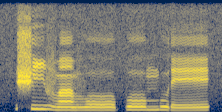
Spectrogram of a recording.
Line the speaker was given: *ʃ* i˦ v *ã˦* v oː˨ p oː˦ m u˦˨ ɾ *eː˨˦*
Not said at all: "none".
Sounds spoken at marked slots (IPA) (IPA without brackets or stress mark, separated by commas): ʃ, ã˨, eː˨˦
